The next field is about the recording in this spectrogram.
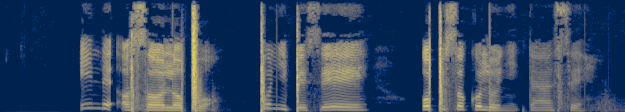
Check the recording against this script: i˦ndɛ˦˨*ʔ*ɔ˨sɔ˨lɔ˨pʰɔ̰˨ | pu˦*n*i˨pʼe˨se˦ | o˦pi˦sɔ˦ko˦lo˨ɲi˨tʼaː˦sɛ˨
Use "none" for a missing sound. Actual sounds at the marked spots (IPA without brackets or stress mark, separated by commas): ʔ, ɲ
